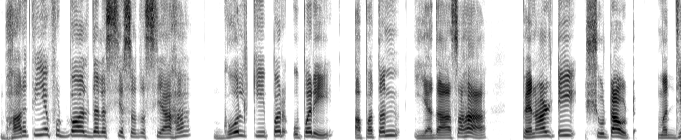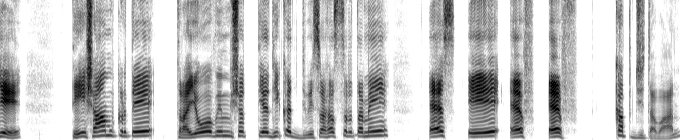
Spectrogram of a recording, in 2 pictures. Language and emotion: Sanskrit, happy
